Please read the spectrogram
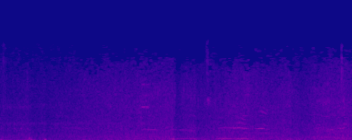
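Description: Wind buffeting the microphone over open-air riverside city ambience, with a steady low hum coming in about a second and a half in.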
